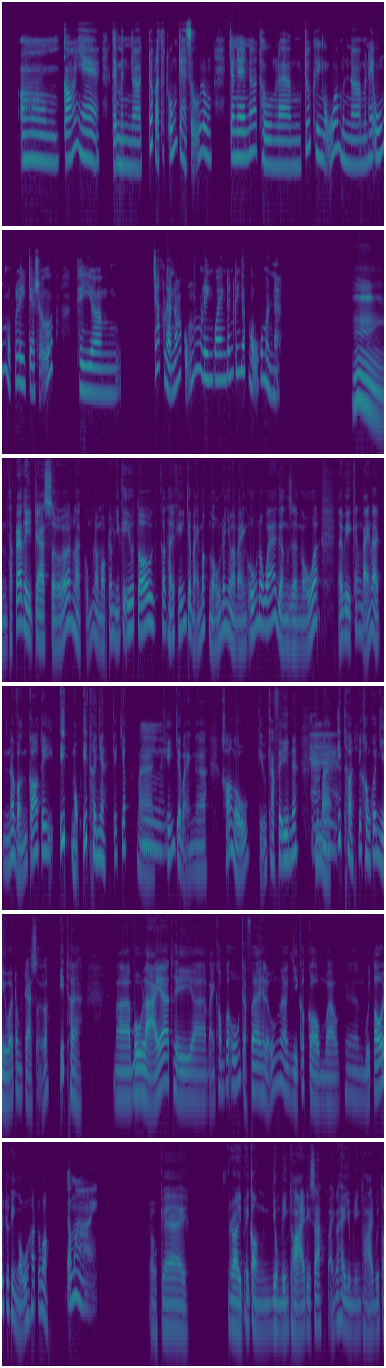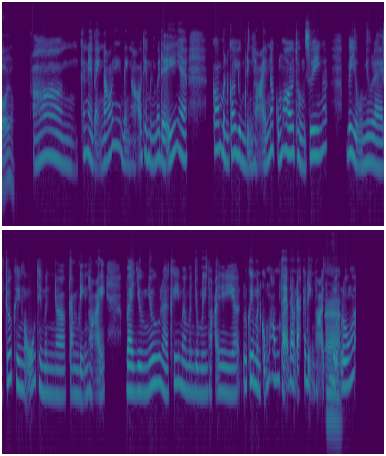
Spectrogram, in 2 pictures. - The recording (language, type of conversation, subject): Vietnamese, advice, Tôi thường thức dậy nhiều lần giữa đêm và cảm thấy không ngủ đủ, tôi nên làm gì?
- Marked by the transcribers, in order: other background noise; tapping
